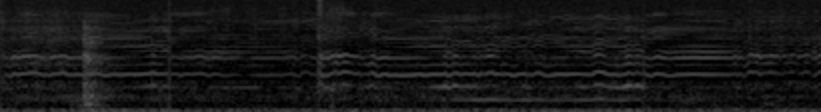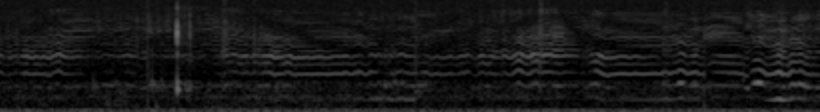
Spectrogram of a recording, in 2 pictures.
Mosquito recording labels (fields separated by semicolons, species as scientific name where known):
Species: Culex quinquefasciatus; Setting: cup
